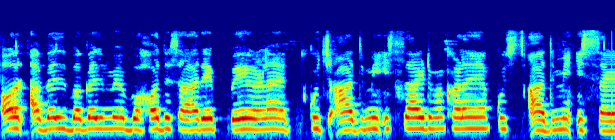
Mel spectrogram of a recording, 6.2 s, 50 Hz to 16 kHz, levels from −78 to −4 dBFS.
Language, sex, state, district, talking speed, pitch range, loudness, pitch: Hindi, female, Uttar Pradesh, Hamirpur, 175 wpm, 250-270 Hz, -16 LUFS, 260 Hz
